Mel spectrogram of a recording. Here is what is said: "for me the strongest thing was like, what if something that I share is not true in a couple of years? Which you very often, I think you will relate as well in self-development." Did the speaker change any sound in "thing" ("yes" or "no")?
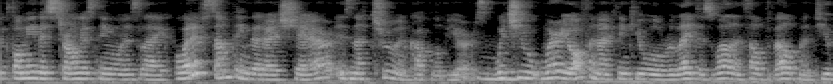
no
